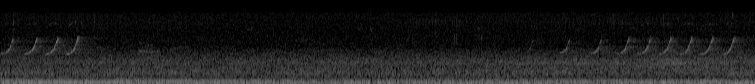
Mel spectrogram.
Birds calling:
Red-bellied Woodpecker (Melanerpes carolinus)
Northern Cardinal (Cardinalis cardinalis)

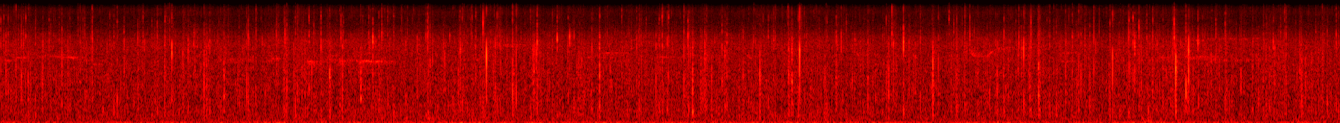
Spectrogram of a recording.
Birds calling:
Apapane (Himatione sanguinea)

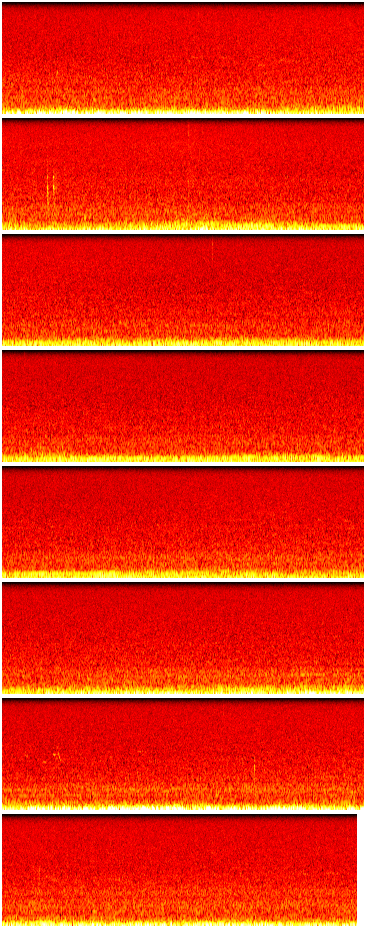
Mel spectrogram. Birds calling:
Baltimore Oriole (Icterus galbula)

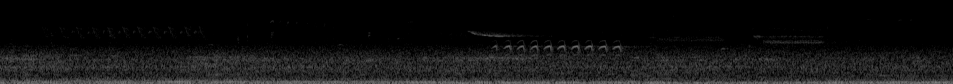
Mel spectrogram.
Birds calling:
White-breasted Nuthatch (Sitta carolinensis)
Black-capped Chickadee (Poecile atricapillus)
Red-winged Blackbird (Agelaius phoeniceus)
Swamp Sparrow (Melospiza georgiana)

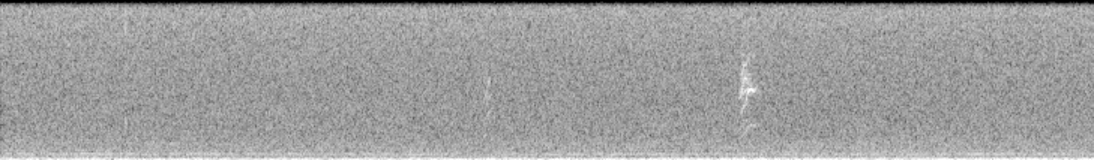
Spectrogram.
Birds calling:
Hawaii Amakihi (Chlorodrepanis virens)

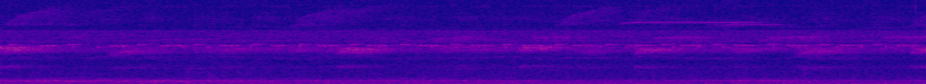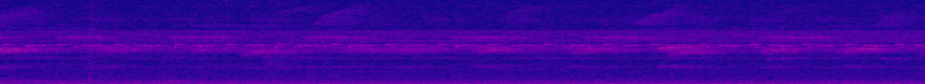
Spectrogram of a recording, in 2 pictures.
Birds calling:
unidentified bird

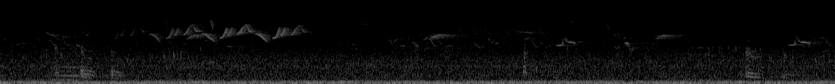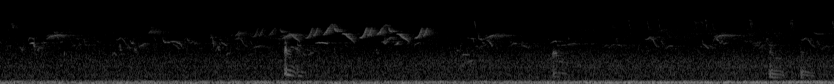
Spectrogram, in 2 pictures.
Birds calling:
unidentified bird
Common Yellowthroat (Geothlypis trichas)
Eastern Towhee (Pipilo erythrophthalmus)

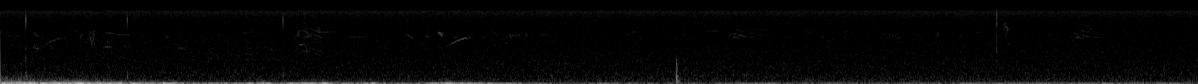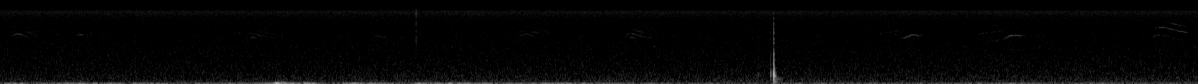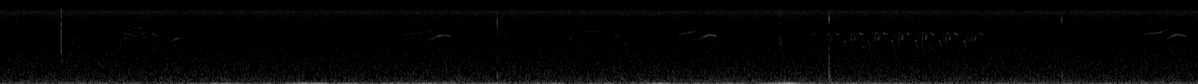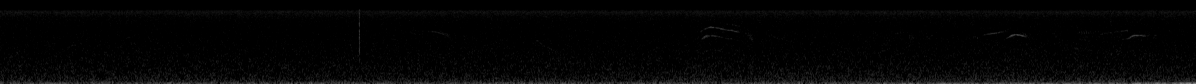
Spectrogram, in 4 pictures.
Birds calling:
Hawaii Amakihi (Chlorodrepanis virens)
Yellow-fronted Canary (Crithagra mozambica)

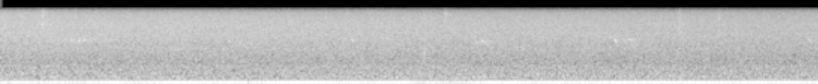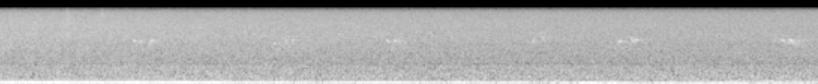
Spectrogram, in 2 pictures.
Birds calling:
Red-eyed Vireo (Vireo olivaceus)

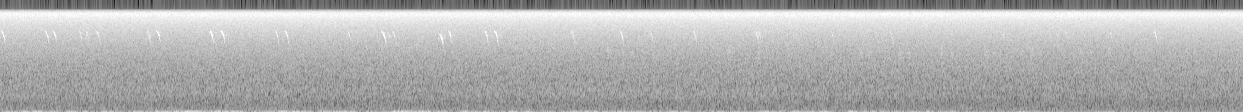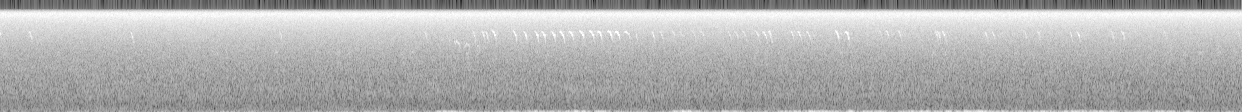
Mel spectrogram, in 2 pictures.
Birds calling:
American Pipit (Anthus rubescens)

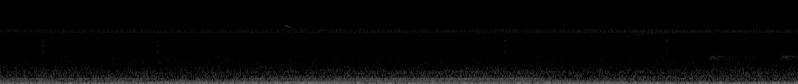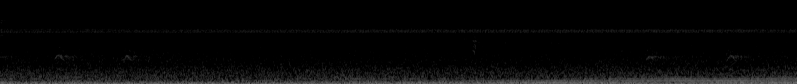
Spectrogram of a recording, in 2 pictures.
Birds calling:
Common Grackle (Quiscalus quiscula)
Eastern Kingbird (Tyrannus tyrannus)
Eastern Wood-Pewee (Contopus virens)
American Crow (Corvus brachyrhynchos)

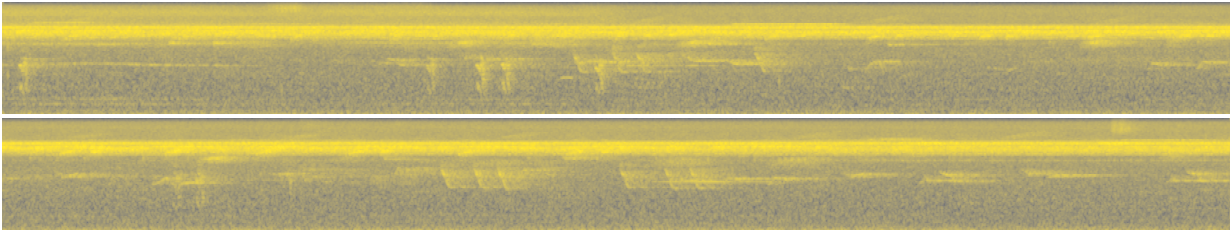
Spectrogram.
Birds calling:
Hauxwell's Thrush (Turdus hauxwelli)
Russet-backed Oropendola (Psarocolius angustifrons)
Buff-breasted Wren (Cantorchilus leucotis)
Scale-breasted Woodpecker (Celeus grammicus)
Thrush-like Wren (Campylorhynchus turdinus)
Black-faced Antthrush (Formicarius analis)
unidentified bird

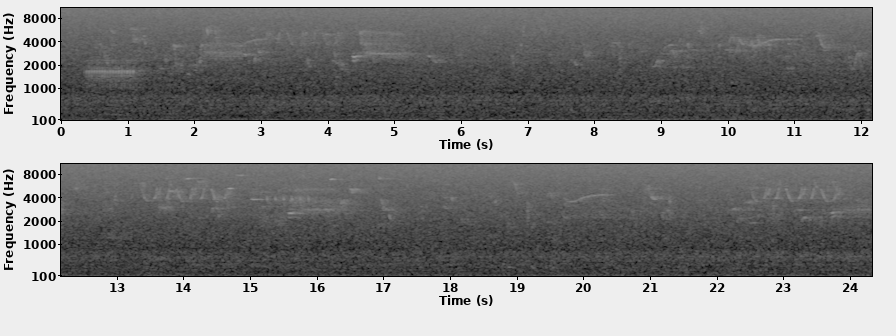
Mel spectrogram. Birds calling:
Eastern Wood-Pewee (Contopus virens)
Gray Catbird (Dumetella carolinensis)
Red-winged Blackbird (Agelaius phoeniceus)
Song Sparrow (Melospiza melodia)
Common Yellowthroat (Geothlypis trichas)
unidentified bird

